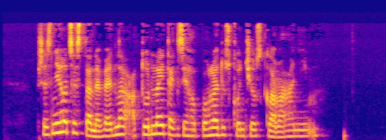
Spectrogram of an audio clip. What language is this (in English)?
Czech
